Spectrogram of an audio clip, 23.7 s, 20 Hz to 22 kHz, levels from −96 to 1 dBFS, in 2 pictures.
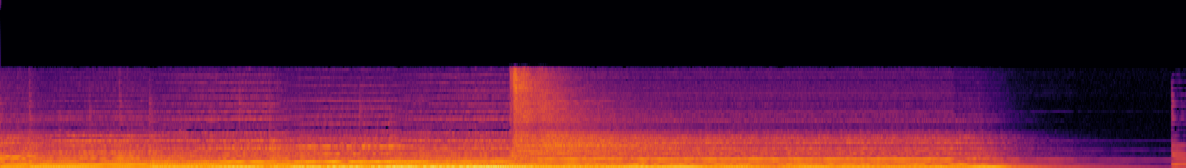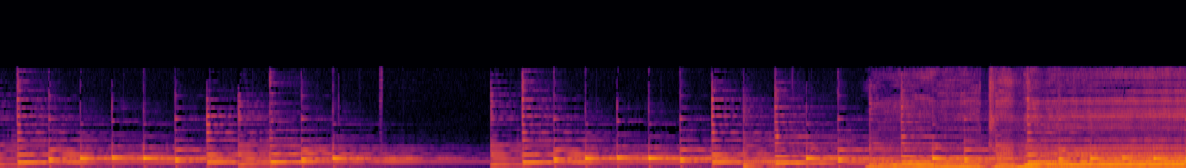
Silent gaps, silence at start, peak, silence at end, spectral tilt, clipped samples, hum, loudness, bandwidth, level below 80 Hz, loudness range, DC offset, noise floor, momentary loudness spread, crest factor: none; 0 s; -2 dBFS; 0 s; -7 dB/octave; under 0.1%; none; -18 LUFS; 13 kHz; -36 dBFS; 20 LU; under 0.1%; -52 dBFS; 20 LU; 18 dB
